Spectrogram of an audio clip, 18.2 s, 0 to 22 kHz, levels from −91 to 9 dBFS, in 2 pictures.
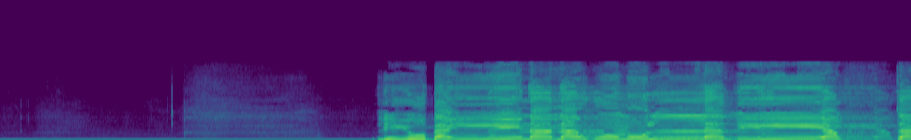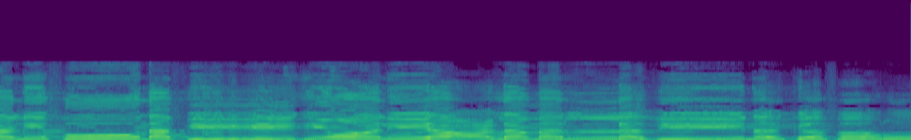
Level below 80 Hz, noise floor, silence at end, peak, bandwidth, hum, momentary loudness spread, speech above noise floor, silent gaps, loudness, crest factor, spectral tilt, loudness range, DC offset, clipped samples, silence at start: -64 dBFS; -72 dBFS; 0 s; -4 dBFS; 12.5 kHz; none; 6 LU; 52 dB; none; -19 LUFS; 18 dB; -3 dB/octave; 3 LU; 0.6%; under 0.1%; 3.8 s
